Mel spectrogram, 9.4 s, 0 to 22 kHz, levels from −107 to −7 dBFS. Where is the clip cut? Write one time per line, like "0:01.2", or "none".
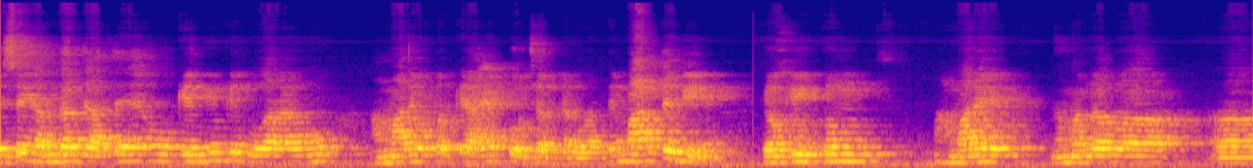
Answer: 0:05.5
